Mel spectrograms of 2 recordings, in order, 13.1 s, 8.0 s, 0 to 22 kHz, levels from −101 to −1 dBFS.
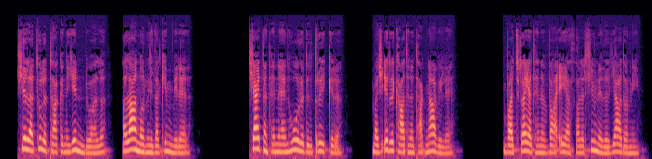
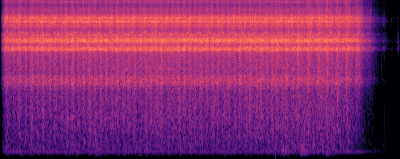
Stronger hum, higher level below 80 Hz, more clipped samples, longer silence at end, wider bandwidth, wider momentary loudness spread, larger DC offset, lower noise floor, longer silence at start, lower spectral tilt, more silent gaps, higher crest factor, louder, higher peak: neither; first, -54 dBFS vs under -90 dBFS; neither; second, 0.25 s vs 0.55 s; second, 14 kHz vs over 20 kHz; first, 12 LU vs 2 LU; neither; first, under -90 dBFS vs -65 dBFS; first, 0.35 s vs 0.05 s; first, -6 dB/octave vs 7 dB/octave; first, 2.31-2.45 s, 4.03-4.98 s, 7.06-7.45 s, 9.26-10.06 s vs none; about the same, 18 dB vs 16 dB; second, -23 LUFS vs -16 LUFS; about the same, -4 dBFS vs -4 dBFS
